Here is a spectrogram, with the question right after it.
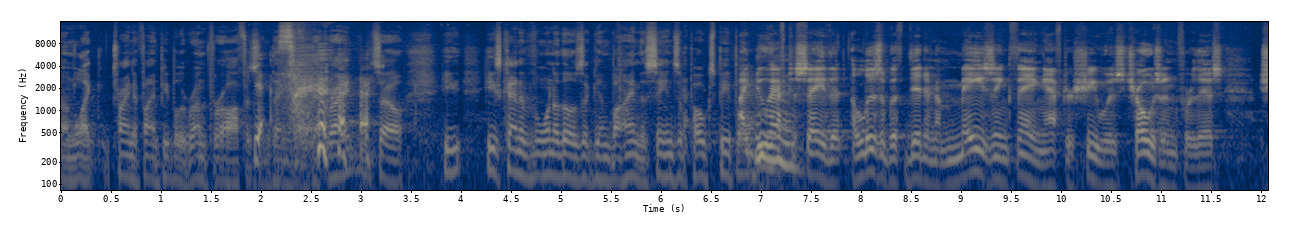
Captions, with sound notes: on trying to find people to run for office and things like that, right? >> Yes. (laughing) >> He's one of those, again, behind the scenes who pokes people. >> I do have to say that Elizabeth did an amazing thing after she was chosen for this.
